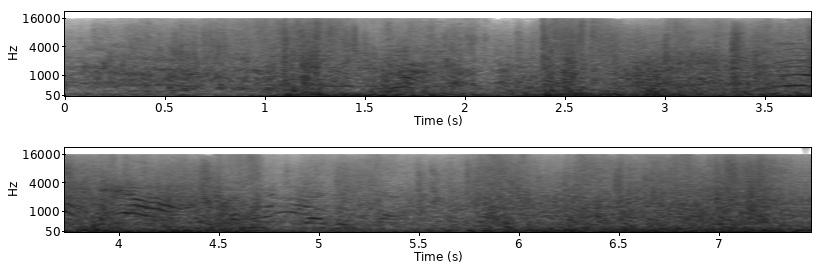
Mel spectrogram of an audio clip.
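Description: Fire roars and whooshes in swirling bursts.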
